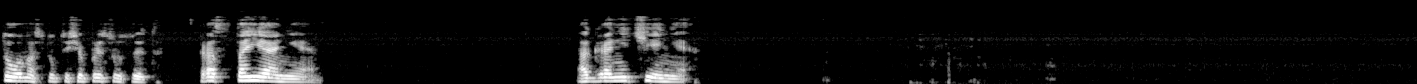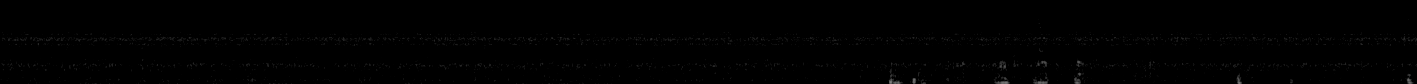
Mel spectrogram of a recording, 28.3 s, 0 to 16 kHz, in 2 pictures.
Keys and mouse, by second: 6.2-8.3 drag, 9.3 space, 23.0 space, 26.6-28.2 drag.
